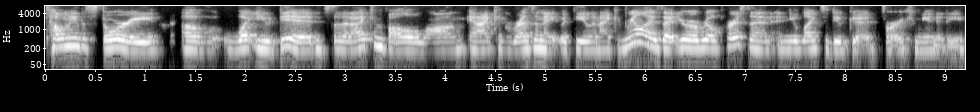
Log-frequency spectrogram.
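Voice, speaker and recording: The delivery moves at a fairly quick pace with hardly any pauses and fairly even intonation. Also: woman, medium pitch for a woman. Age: 20s. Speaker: real estate agent. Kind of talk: interview. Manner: fast.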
